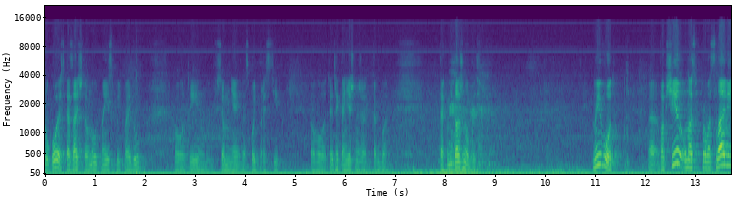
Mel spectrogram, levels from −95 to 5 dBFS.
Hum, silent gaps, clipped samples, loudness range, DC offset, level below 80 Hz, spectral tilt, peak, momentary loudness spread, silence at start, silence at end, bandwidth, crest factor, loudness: none; none; under 0.1%; 10 LU; 3%; -38 dBFS; -6.5 dB/octave; -4 dBFS; 20 LU; 0 s; 0 s; 16 kHz; 24 dB; -27 LUFS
